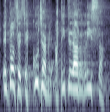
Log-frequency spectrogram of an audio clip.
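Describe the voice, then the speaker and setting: A man in his thirties delivers a sermon with a strikingly high-pitched voice. He moves from a chatty, storytelling tone into loud, emphatic stretches. The sound rings with the long reverb of a big hall. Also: lively intonation, moderate pace, breathy edge. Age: 30s. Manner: conversational preaching that swells into loud emphatic passages. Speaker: pastor.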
